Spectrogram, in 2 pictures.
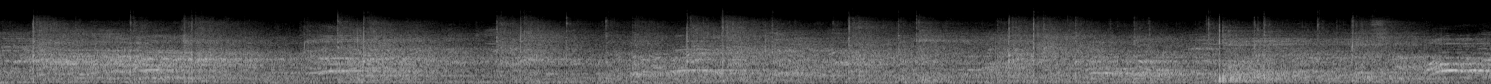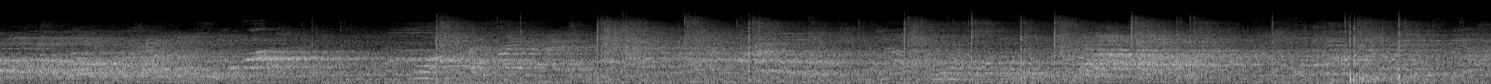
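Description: Young people talk and call out in a large echoing hall.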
